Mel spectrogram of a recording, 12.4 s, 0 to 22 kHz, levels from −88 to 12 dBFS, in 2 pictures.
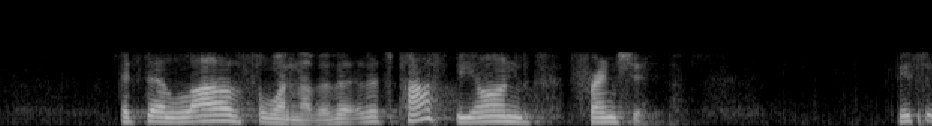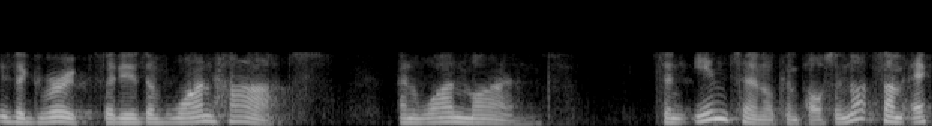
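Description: G.729 codec damage runs throughout: speech is rebuilt from a vocal tract model and sparse pulses, sounding plainly rough and synthetic, with nothing above 3.8 kHz.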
